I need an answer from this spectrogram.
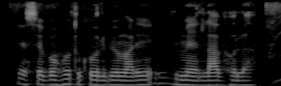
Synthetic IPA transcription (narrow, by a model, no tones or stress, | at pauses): ɛsɛbɔɦut̪ɡolbemaɾimelabʱɦola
